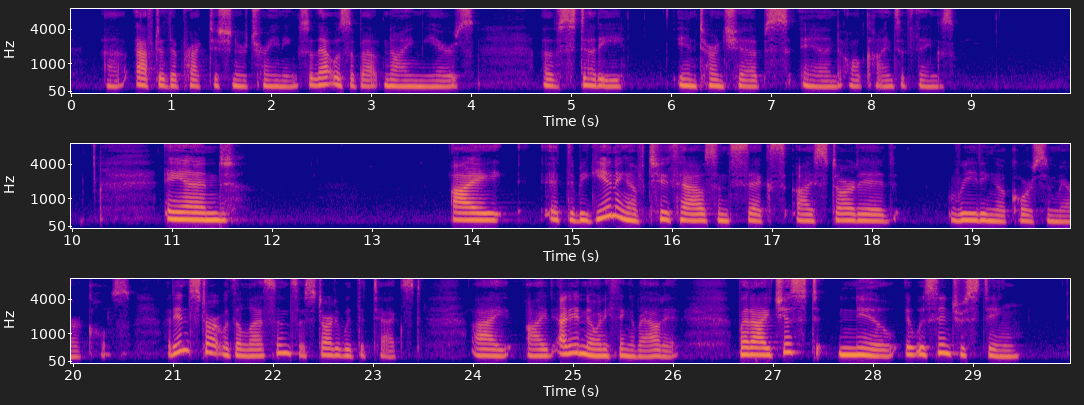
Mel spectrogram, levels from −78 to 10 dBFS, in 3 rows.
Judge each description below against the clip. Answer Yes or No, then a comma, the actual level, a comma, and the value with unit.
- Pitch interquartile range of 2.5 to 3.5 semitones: Yes, average, 3.1 semitones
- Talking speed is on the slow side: Yes, slow, 120 wpm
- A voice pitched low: No, high, 190 Hz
